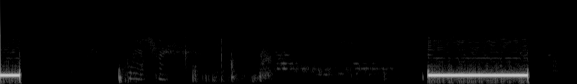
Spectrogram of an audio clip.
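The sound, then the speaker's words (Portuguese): Steady single-pitch telephone ringback tone of an outgoing call: a brief clipped burst at the start, then after a pause with faint murmuring, one full tone lasting about a second. “Nossa, tá ligando?”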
